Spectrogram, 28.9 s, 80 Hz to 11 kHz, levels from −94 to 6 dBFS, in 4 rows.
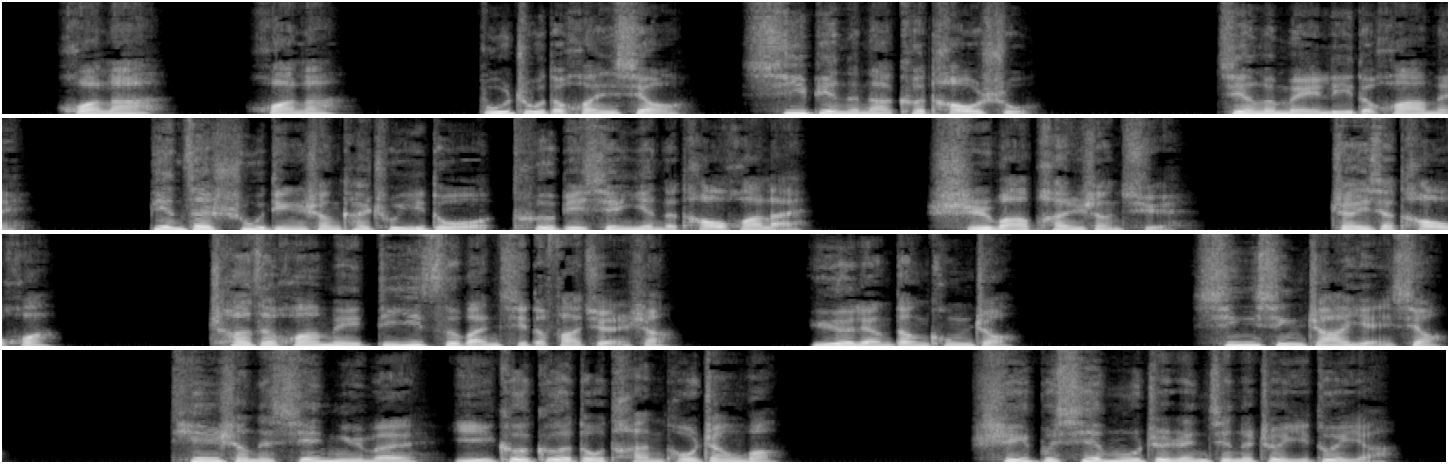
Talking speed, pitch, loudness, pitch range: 205 characters per minute, 135 Hz, -18 LUFS, 110-180 Hz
